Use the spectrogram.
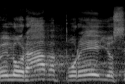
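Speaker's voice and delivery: ordinary talk, nothing marked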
